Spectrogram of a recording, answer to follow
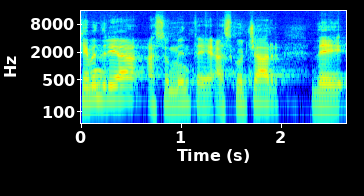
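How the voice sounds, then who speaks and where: With an English accent and ordinary pitch variation, the voice carries audible room echo. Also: man. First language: English (speaking Spanish). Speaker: preacher. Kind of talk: sermon. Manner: halting, with stumbles and repeated words.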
